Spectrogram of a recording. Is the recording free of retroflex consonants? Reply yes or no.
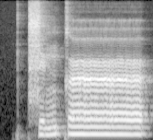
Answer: yes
